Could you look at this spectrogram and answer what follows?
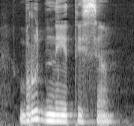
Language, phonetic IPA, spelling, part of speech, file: Ukrainian, [brʊdˈnɪtesʲɐ], бруднитися, verb, Uk-бруднитися.ogg
- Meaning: to get dirty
